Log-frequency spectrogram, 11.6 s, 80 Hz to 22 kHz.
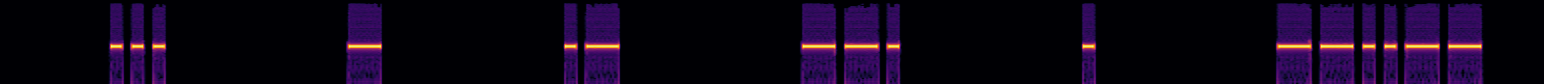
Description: Morse code, heard as a keyed tone, about 15 wpm, spaced as for 5 wpm, 1000 Hz. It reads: STAGE,
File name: qotdfiles / 5wpm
